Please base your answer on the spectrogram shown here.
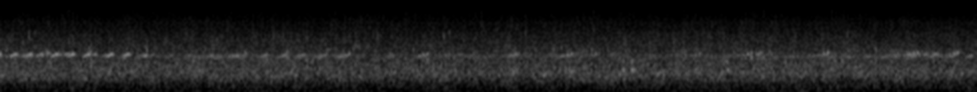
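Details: Kajika frogs calling in a clear stream, a bird-like voice: high, pulsed trills open the clip and return near its end, with softer chirps between, all over the steady hiss of rushing water.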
